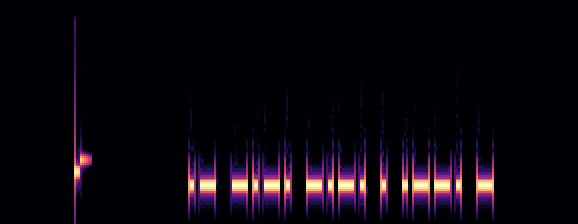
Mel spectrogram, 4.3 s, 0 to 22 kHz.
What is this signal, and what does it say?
Morse code, heard as a keyed tone, about 31 wpm, 700 Hz. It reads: ACCEPT
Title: Sentences from Top 1300 Words - New Word Drill Alt - 30wpm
